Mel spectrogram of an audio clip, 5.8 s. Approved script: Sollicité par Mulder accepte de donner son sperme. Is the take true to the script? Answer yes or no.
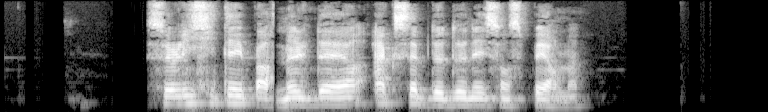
yes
